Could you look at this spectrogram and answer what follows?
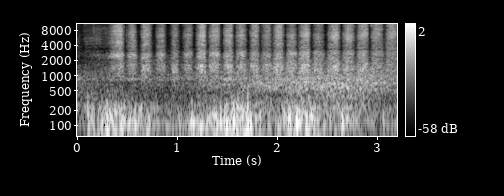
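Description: Sanding Bondo body filler by hand with 40 grit sandpaper, a close, rhythmic rasping scrape of steady back-and-forth strokes, roughly four or five per second, with no voices.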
